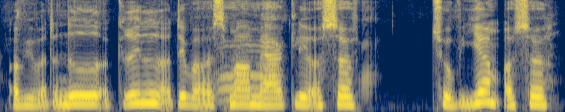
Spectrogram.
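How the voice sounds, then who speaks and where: A young woman giving a halting, personal account of loss in an interview, often pausing and restarting, sometimes tearful. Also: medium pitch, steady tone, gravelly, a little mellow, a little hiss or hum. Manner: halting, many fillers and restarts, tearful at times.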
